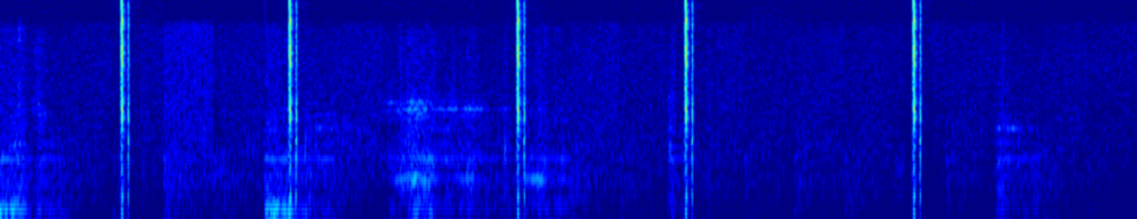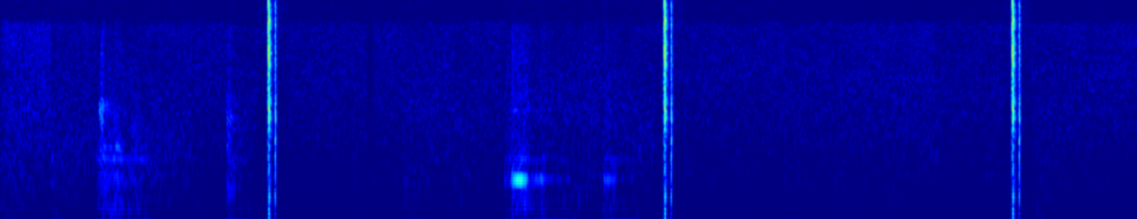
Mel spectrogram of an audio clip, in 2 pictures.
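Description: A computer mouse clicks sharply now and then.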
